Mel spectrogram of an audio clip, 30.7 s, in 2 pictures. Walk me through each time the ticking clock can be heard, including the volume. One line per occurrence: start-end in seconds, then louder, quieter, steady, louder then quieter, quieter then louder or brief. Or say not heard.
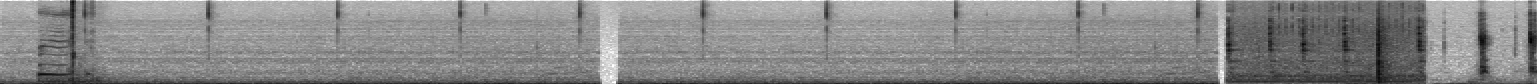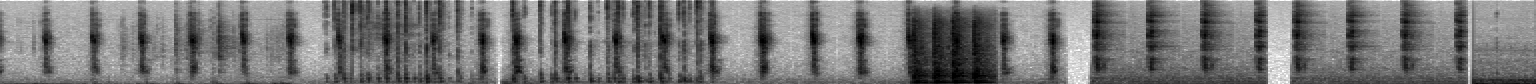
0.0-30.6 louder then quieter.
